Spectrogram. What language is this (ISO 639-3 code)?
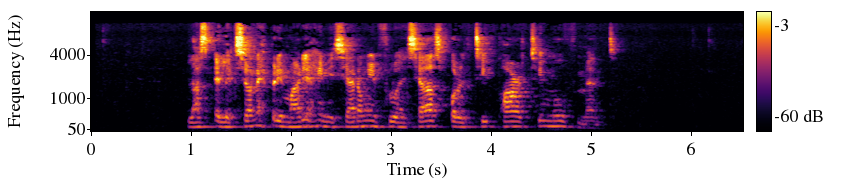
spa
